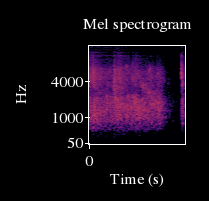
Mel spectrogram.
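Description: Audience applause fills the moment, a steady dense wash of many hands clapping, easing off briefly before a fresh burst of claps at the end.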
